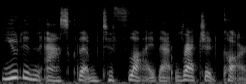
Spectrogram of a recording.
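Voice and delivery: ordinary delivery

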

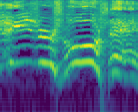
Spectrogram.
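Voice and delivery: put-on very high, Irish-accented shouting yell. Recalling a movie scene where a man wakes from a coma yelling: retold yell in Irish accent. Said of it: "that accent was very Irish".

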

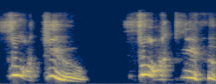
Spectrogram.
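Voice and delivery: very high, swooping, drawn-out taunting yell. Retelling a wrestler's heel turn on top of Okada: imitating Will Ospreay shouting. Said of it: "Will Ospreay gets on top of him and he's like".

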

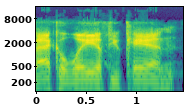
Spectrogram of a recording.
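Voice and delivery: loud, slow, drawn-out bellow. Yelling at a creature in the game to back away: yelling in character. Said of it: "I'm gonna yell at him".

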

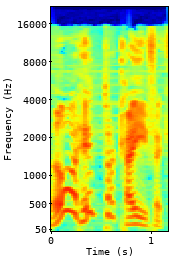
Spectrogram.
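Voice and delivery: Irish-sounding accent. Attempting a German murder case name, coming out in an Irish accent. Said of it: "that was Irish".

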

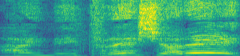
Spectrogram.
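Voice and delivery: very loud, high, shrill, jeering, mocking shout. Recalling calling out after a penalty was scored, retelling a shout over. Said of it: "I just shouted over".

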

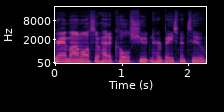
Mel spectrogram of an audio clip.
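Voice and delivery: ordinary delivery

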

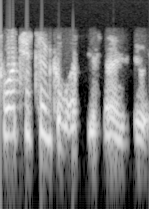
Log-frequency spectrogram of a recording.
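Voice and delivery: very high, animated, swooping put-on Irish accent. Retelling the question an Irishman asked, in an Irish accent. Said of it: "I'm using an Irish accent".

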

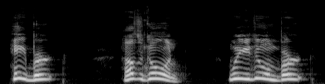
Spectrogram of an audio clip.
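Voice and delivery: very high, loud puppet character voice. Speaker demonstrates voices from childhood puppet shows, Ernie impression. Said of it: "i used to you know imitate like uh, bert and ernie".

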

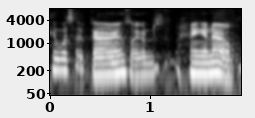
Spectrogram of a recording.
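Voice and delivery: talking out of mouth's side. Showing off a new way of talking, talking out of the side of the mouth. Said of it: "But just like part of my mouth".

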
